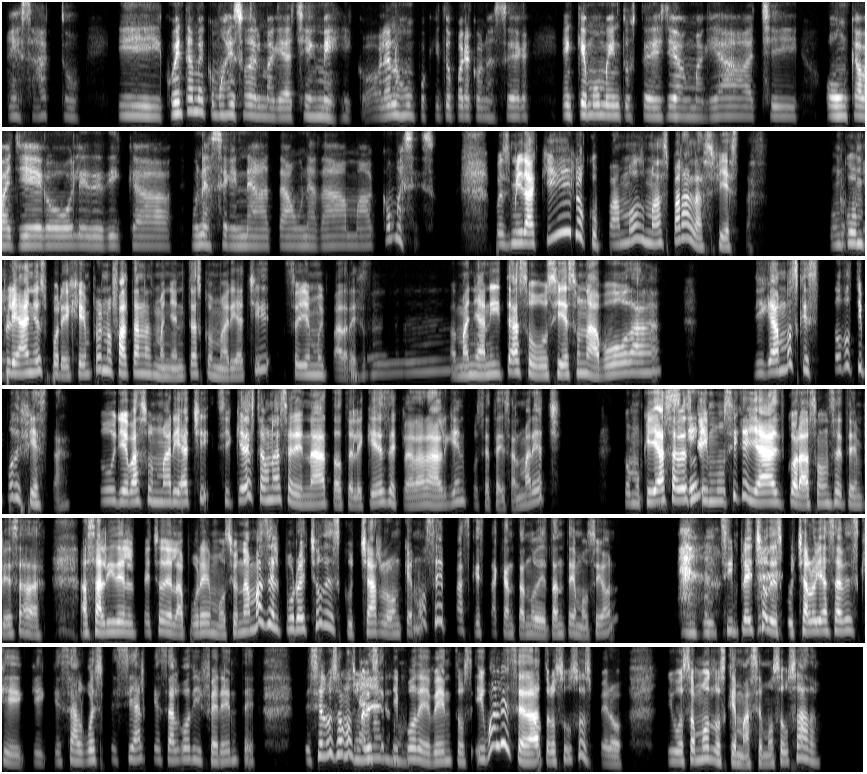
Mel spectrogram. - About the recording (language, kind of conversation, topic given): Spanish, podcast, ¿Por qué te apasiona la música?
- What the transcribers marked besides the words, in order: chuckle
